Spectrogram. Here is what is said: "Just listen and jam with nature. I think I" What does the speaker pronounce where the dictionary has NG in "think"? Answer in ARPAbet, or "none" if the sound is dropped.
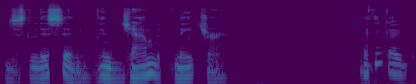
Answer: NG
